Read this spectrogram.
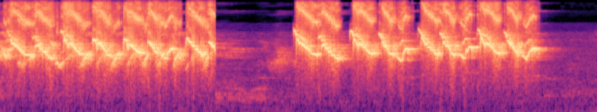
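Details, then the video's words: Oriental white-eye, pleci dakun type, singing hard with beak open: dense, loud strings of quick high descending chirps in long bursts separated by a brief pause. "Kicaru Burung Pleci Dakun Gacor Suara Edan Buka Paruh"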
